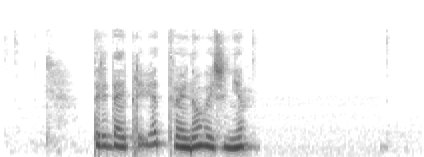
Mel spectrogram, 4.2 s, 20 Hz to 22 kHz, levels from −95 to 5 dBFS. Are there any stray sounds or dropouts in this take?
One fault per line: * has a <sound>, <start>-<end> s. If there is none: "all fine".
all fine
